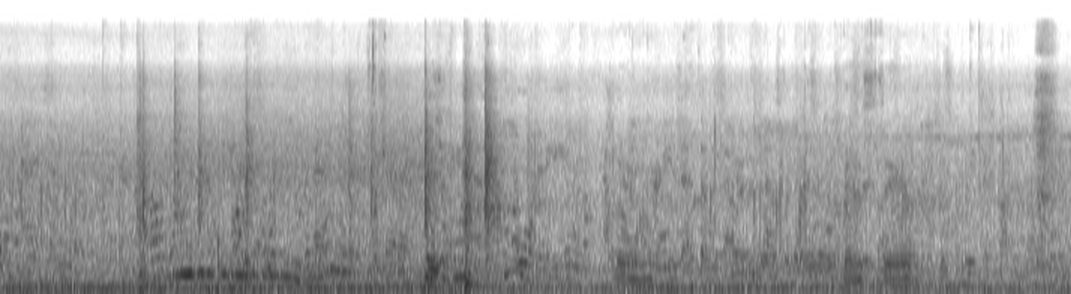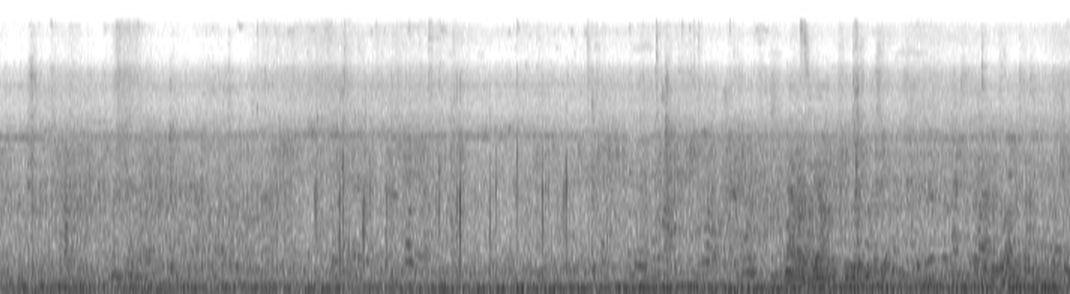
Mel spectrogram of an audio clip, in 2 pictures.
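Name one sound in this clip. Wind blows across the deck.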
